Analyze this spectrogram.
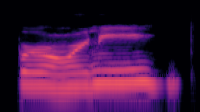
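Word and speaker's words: Boerne: I think it's called Borny, but it's spelled Born.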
